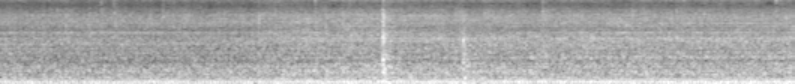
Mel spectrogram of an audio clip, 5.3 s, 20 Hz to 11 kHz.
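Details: 1976 Eaton Viking dehumidifier with homemade plywood front panel, after panel vibration fix, running a while and collecting water: constant low compressor hum with steady fan rush, no rattles or surging; running normally.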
